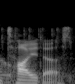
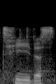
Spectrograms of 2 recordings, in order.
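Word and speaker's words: Tidus: game I also called I called him tius because it's just the it seems like the natural pronunciation but then I'm so used to calling him tus now it just doesn't seem unnatural to call him that right we're hoping for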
